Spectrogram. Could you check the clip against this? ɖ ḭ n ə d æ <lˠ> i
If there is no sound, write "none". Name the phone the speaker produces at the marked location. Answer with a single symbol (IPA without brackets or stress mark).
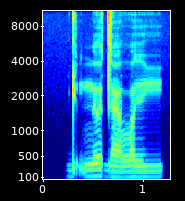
lˠ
